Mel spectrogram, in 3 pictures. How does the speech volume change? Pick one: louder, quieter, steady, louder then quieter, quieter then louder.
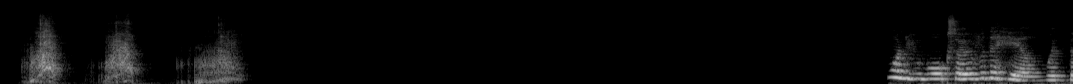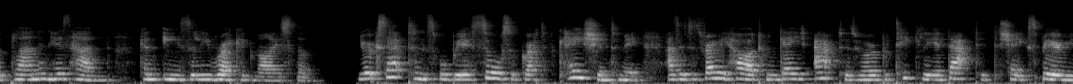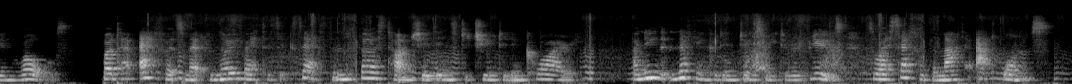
steady.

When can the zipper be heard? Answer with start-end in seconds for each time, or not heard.
0.2-2.5, 28.8-29.9.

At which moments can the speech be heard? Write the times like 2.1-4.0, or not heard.
8.8-32.0.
